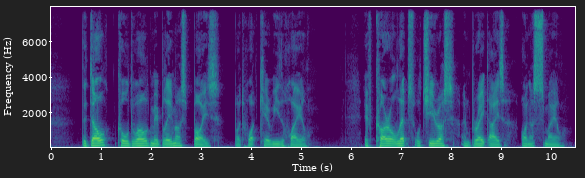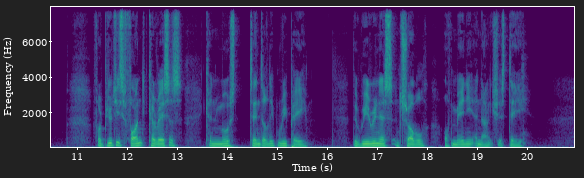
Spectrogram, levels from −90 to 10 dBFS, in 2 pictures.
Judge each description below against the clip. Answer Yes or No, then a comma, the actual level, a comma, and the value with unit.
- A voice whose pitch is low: Yes, low, 115 Hz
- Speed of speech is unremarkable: No, slow, 125 wpm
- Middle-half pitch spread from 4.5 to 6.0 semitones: No, average, 3.1 semitones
